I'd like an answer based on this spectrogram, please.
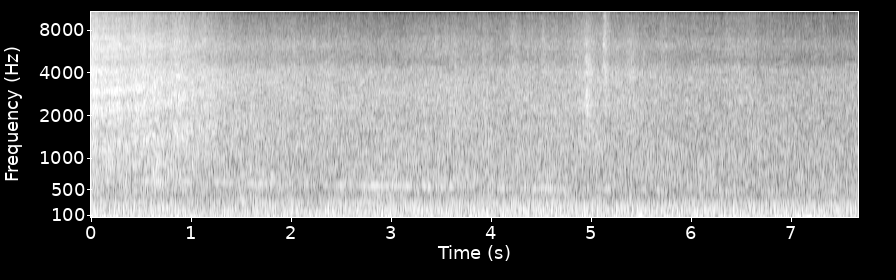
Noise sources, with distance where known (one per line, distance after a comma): small-sounding engine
